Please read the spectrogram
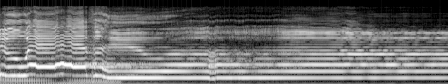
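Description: Music: a wavering melodic line over a bass beat, then about a second in the bass drops out and a single note is held steadily.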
